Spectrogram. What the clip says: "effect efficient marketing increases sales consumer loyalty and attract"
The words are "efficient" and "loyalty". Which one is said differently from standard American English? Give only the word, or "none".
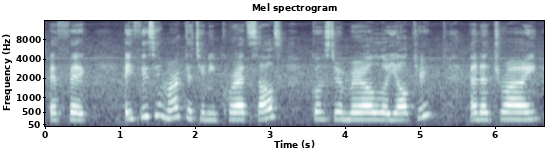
efficient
